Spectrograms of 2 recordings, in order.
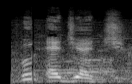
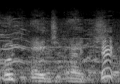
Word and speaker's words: Buttigieg: Boot edge. You know what you call them? Boot edge. That's the way.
